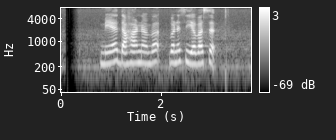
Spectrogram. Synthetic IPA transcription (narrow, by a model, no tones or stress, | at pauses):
mejəd̪aɦanəʋəʋənəsijəʋasə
